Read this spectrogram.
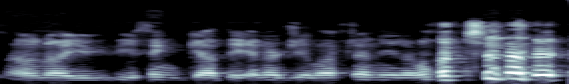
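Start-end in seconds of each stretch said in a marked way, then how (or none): none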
